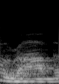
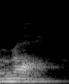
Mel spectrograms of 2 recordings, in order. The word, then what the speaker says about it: rob: Aqui vamos prestar atenção na pronúncia do rob, ok? Pra gente, quando a gente vê o, a tendência é a gente fazer assim, ó, raw. Então, você vai abrir um pouco mais a boca, e olha a energia que ele pede aqui.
